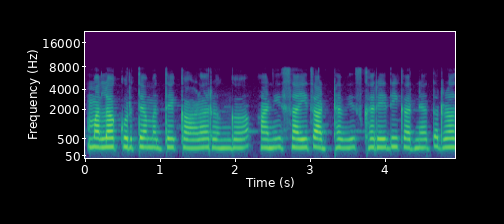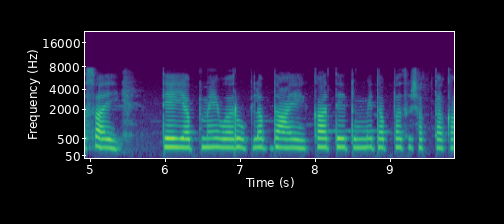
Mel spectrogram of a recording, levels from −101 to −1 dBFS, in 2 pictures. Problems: none marked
